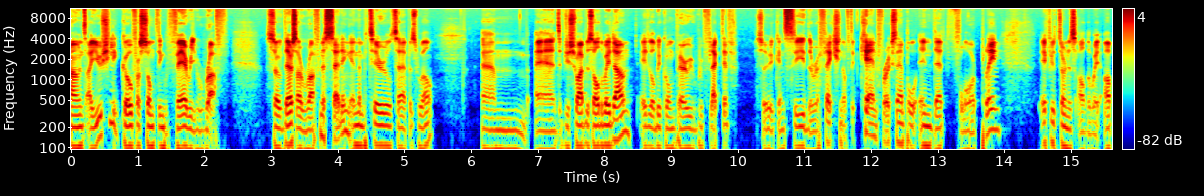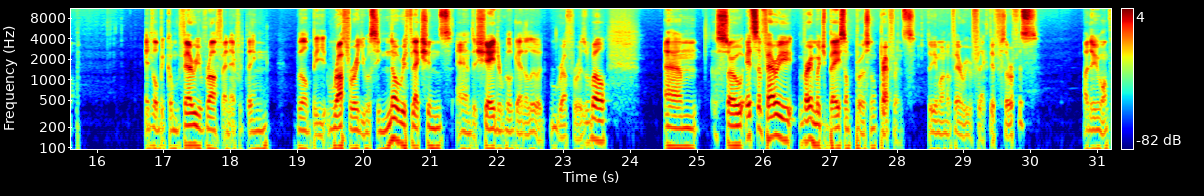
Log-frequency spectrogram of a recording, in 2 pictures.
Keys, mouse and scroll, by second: 6.7-31.2 middle drag, 8.1-13.1 drag, 24.8-31.2 drag, 24.8-31.2 right drag.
